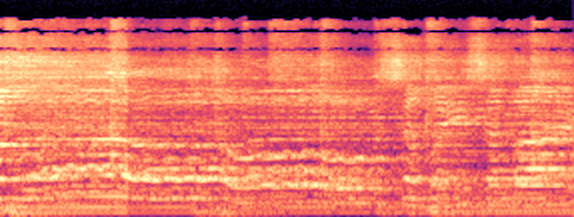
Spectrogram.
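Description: Two men and a woman singing a slow ballad together in harmony into microphones, over an instrumental backing track.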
